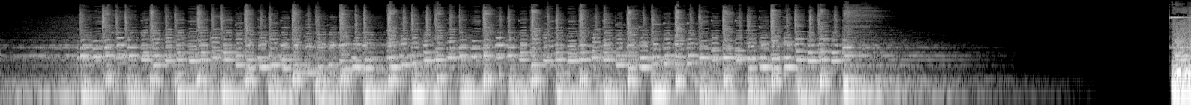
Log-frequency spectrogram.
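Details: Plucked keyboard music with a steady bass line plays for about nine seconds, then stops into silence before a brief loud burst at the very end.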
